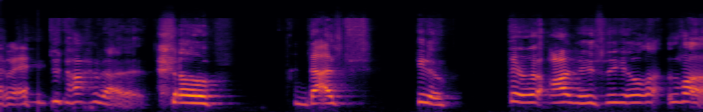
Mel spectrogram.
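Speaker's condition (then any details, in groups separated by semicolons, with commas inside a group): Cerebral palsy; spasticity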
